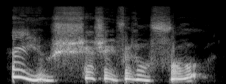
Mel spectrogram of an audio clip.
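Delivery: drawled, very high-pitched and raspy voice. Trying to do the Family Guy pervert voice: Family Guy pervert voice. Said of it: "Let me see if I can do the pervert".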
